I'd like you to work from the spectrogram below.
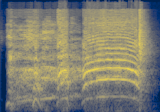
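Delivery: loud high laughing shout. Real, not acted. Laughing at the lyric, loud howl.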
